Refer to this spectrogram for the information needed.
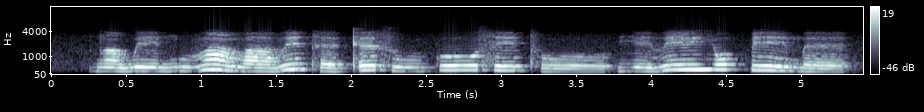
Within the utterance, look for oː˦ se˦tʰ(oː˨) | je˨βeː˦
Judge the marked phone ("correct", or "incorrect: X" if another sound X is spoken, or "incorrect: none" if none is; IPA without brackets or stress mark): correct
